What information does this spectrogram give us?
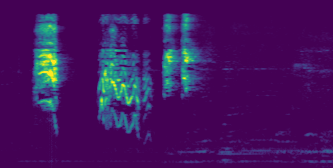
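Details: Oriental magpie-robin (kacer) singing: a loud bright burst, then a wavering whistled phrase that dips and rises, and two quick sharp notes before a faint tail, over a steady low hum.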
